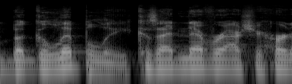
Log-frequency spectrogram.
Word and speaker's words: Gallipoli: sure that I knew that it was not Gallipoli but Gallipoli cuz I'd never actually heard it pronounced before Oh god Bless You mrs.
